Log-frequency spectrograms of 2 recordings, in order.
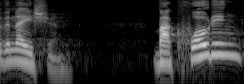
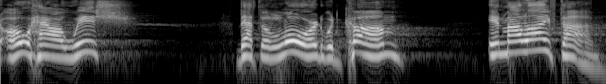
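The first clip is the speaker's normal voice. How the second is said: slow, louder wish that swells; fervent longing; 3 semitones higher, 4 dB louder than usual. Retold or imitated. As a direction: voice a heartfelt longing, drawn out. Queen's fervent wish, retold.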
